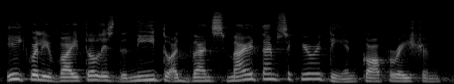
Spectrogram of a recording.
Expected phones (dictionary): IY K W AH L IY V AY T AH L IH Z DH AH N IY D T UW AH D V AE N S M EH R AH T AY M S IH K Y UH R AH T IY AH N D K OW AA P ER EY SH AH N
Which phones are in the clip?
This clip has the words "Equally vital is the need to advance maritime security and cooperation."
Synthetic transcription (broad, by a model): IY K W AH L IY V AY T AH L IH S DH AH N IY D T UW AH D V AE N S M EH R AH T AY M S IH K Y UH R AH T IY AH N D K OW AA P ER EY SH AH N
